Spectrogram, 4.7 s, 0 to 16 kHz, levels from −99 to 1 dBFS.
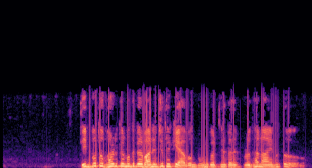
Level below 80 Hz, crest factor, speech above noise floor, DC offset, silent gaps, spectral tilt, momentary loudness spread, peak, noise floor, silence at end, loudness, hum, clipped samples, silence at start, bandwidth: -42 dBFS; 16 dB; 49 dB; under 0.1%; none; -7 dB/octave; 7 LU; -2 dBFS; -64 dBFS; 0.15 s; -16 LUFS; none; under 0.1%; 1.2 s; 7.6 kHz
